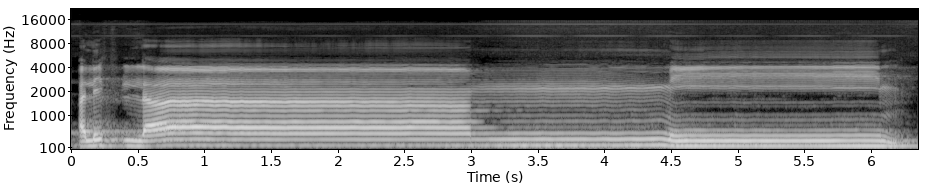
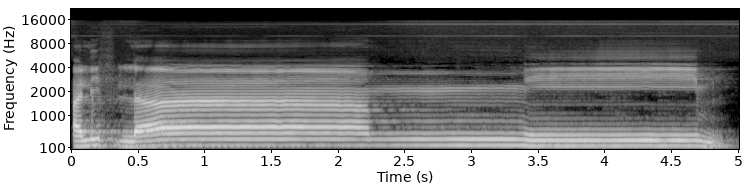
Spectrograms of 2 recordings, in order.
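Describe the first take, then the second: First: The vowels in the letter names are stretched long. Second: The vowels in the letter names are stretched long.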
